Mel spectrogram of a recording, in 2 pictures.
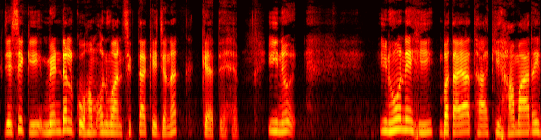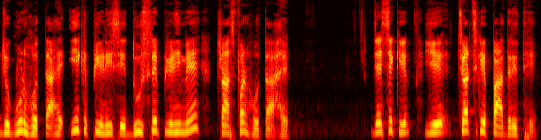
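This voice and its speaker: Man, Bihari accent, biology teacher, high bright voice, dry close sound. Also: no echo. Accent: Bihari Hindi. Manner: explains in simple terms with repeated questions to students. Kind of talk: classroom lecture.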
